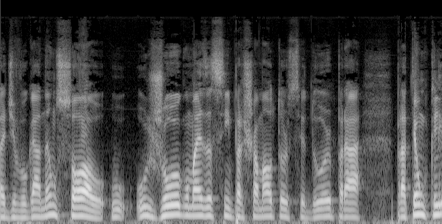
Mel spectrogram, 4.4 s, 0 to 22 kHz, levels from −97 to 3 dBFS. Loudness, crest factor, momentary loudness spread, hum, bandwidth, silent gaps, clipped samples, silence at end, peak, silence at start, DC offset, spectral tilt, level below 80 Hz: -17 LUFS; 14 dB; 9 LU; none; 11 kHz; none; under 0.1%; 0 s; -2 dBFS; 0 s; under 0.1%; -6.5 dB/octave; -38 dBFS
